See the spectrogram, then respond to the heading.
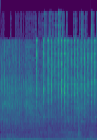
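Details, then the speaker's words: Bicycle drivetrain: fast, rough clicking with pedal spin after partly backing in the rear derailleur B-limit screw, upper pulley too close to the big cog; remaining chunkiness partly from front derailleur rub. "still a little chunky part of the chunkiness that i'm getting is also from front derailleur rub"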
